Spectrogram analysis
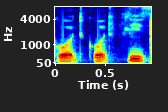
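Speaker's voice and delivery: put-on mumbling under breath. Retelling pushing during labour: retelling mumbling under breath. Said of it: "mumbling in my, like, under my breath".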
